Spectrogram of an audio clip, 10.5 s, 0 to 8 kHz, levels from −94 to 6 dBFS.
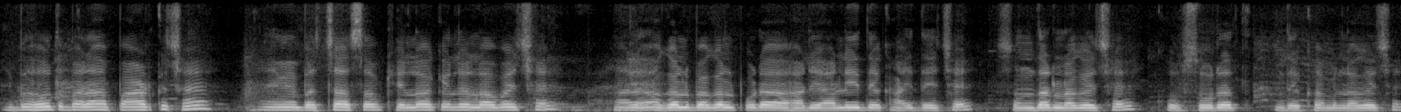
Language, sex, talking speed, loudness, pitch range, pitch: Maithili, male, 135 wpm, -22 LUFS, 170-195 Hz, 180 Hz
